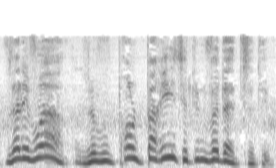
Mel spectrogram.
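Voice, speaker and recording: A man's voice: sits high, very animated, fairly quick, warm tone, a little hiss or hum. A man on a radio panel giving strong opinions, stumbling and repeating his words. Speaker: regular panelist. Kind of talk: radio talk show chat. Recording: radio broadcast studio.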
